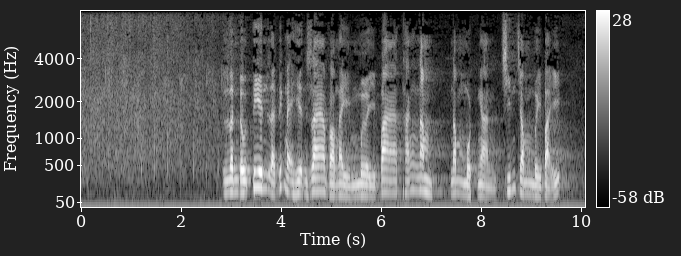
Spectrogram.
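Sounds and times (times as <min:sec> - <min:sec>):
congregation clapping at a Catholic gathering: 0:00.0 - 0:03.8
speech: 0:02.8 - 0:09.7.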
